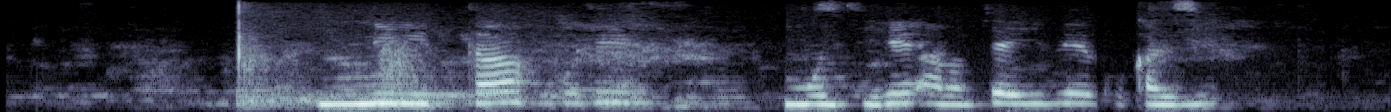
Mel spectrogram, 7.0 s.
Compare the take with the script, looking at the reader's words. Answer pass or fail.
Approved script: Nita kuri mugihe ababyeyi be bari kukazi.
fail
